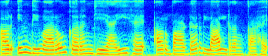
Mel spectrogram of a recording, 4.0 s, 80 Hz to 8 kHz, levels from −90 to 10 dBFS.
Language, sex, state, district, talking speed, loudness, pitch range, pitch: Hindi, female, Chhattisgarh, Sukma, 180 wpm, -15 LUFS, 190-215 Hz, 205 Hz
